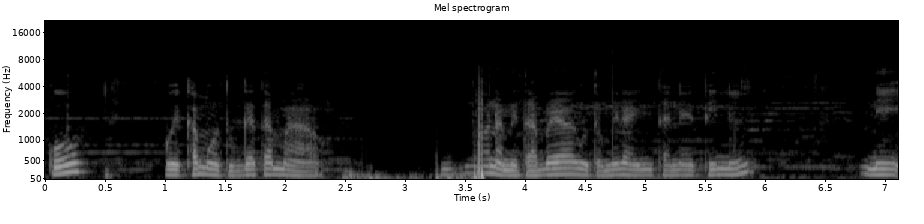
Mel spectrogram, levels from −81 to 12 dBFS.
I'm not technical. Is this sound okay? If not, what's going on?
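No. Periodic USB or driver dropouts cause ticks about once a second, from 0.63 to 6.77 s, where sub-millisecond slivers of speech drop to silence.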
